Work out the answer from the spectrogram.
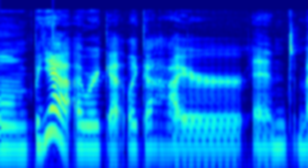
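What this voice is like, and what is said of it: Usual voice. Nothing is said of it.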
